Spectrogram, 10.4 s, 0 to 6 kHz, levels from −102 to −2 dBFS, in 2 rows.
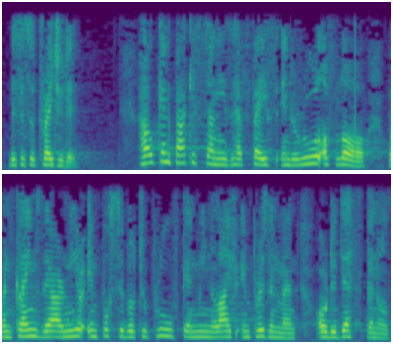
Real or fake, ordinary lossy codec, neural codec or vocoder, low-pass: real; none; none; 5.4 kHz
